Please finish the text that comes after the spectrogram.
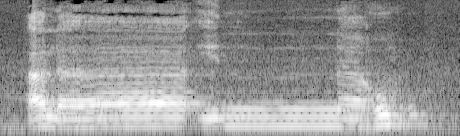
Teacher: innahum digunnahkan. Ada gunnah nun di sini.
